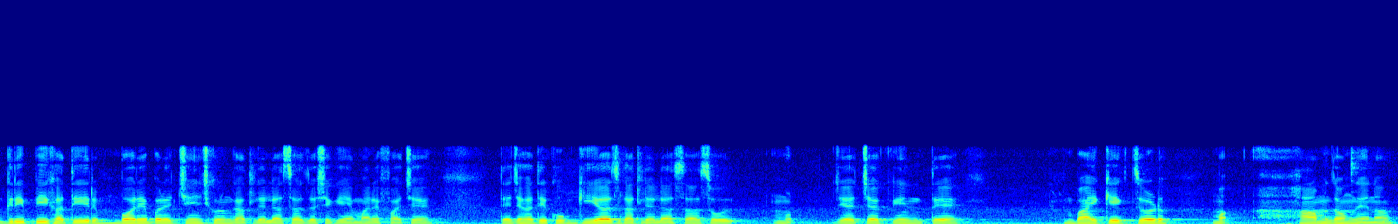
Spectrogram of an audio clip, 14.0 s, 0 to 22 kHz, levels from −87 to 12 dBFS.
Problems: background sounds at intervals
